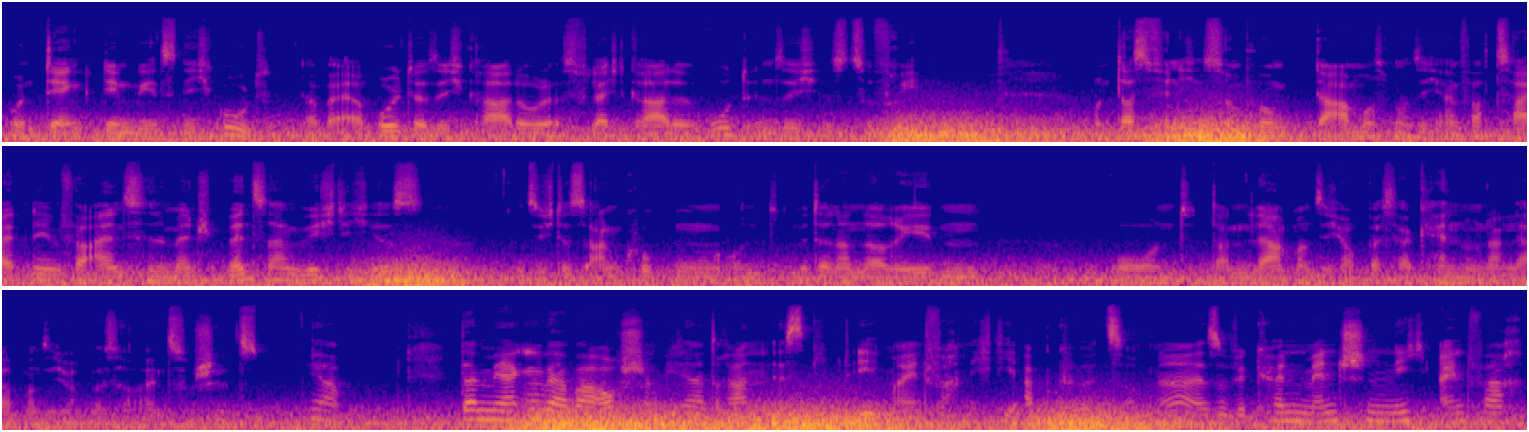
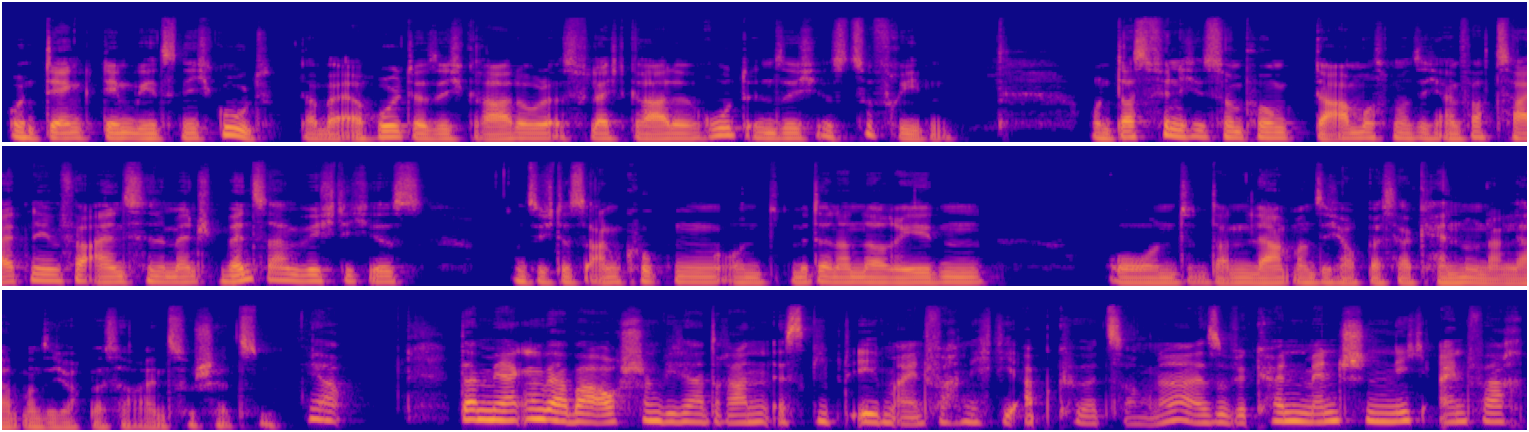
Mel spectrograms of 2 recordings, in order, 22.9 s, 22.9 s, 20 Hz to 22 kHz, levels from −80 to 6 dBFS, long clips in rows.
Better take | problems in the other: second | wind noise on the microphone; heavy; 1 dB below the speech

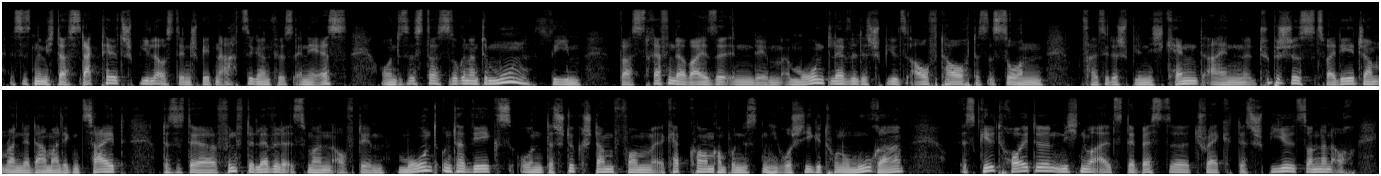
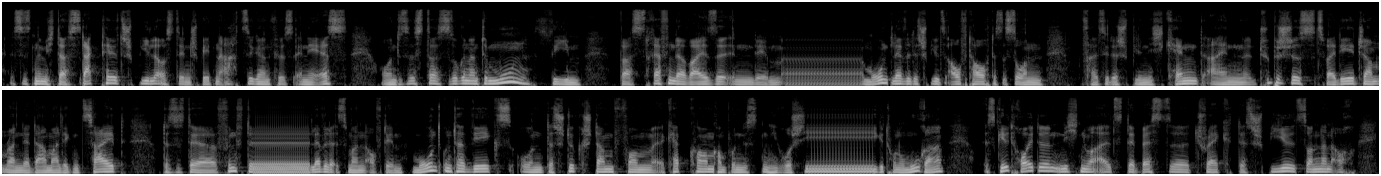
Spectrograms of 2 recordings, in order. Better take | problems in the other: first | audio freezing; at 8 s for 0.5 s, at 16 s for 0.5 s and at 22 s for 0.5 s

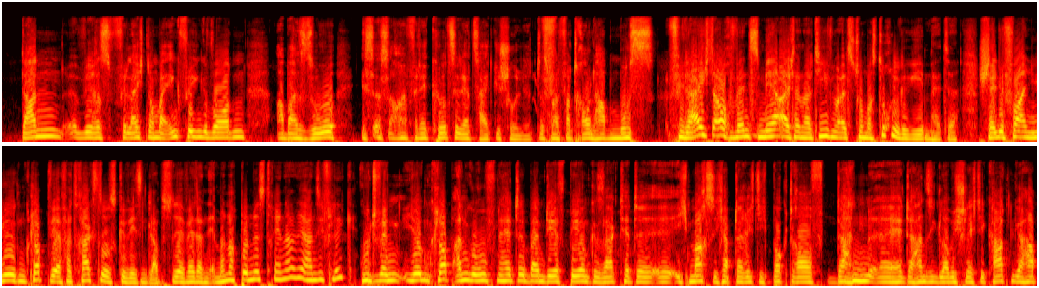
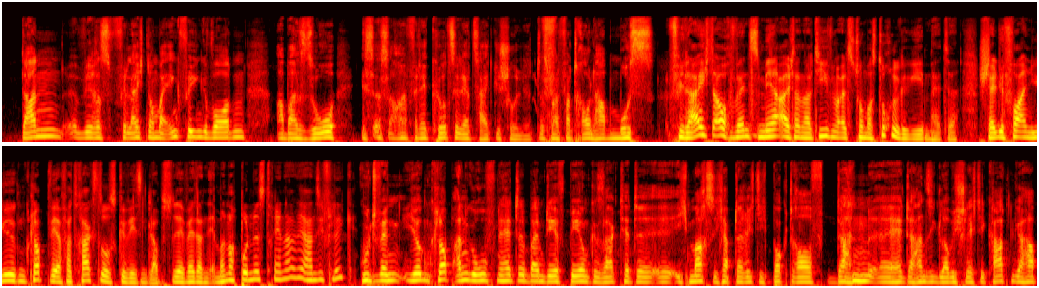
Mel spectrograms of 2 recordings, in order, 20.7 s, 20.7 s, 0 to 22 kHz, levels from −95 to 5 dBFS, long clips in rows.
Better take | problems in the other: second | distortion; slight; 10 dB below the speech

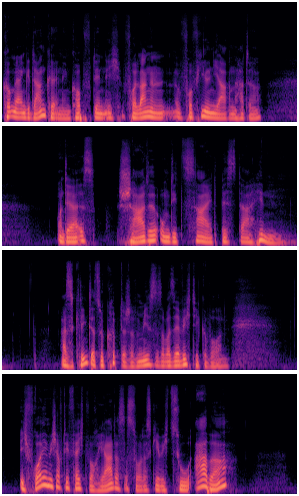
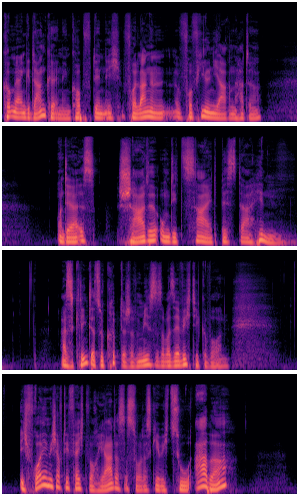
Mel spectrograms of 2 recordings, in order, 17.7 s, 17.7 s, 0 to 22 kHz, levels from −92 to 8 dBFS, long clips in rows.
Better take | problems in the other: second | muffled; slightly; fading above 2.5 kHz

